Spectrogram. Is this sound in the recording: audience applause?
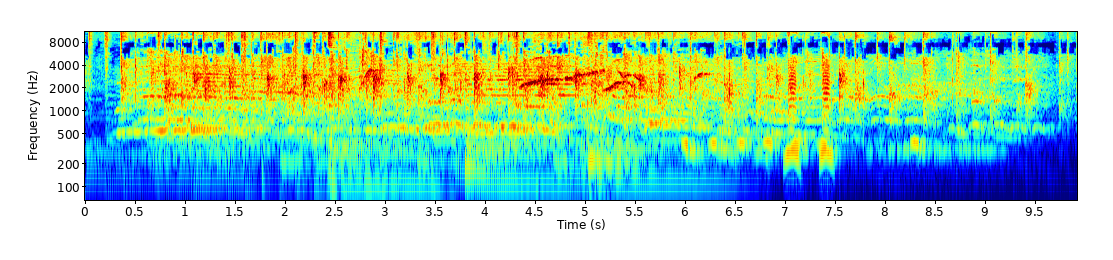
yes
